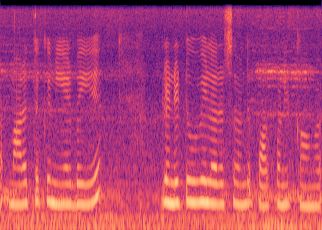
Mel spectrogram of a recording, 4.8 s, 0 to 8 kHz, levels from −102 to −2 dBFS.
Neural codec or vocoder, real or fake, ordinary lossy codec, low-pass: none; real; none; 7.2 kHz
